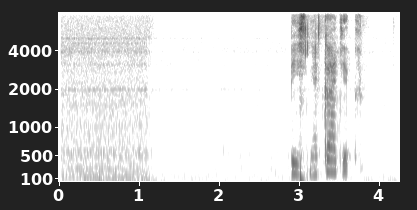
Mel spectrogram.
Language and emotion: Russian, neutral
